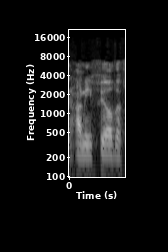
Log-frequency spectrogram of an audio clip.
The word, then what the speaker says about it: Honeyfield: It's an American spelling of a German name. And, I don't think there's a right way to say it, to be honest with you. I've always said Honeyfield. Honeyfields always say Honeyfields.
